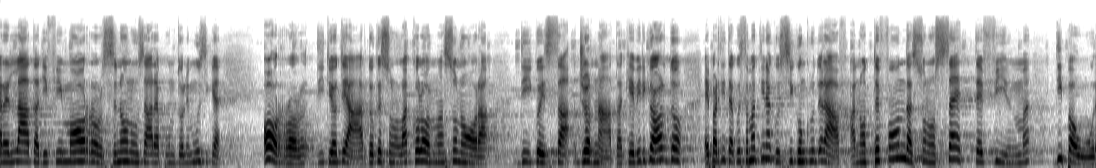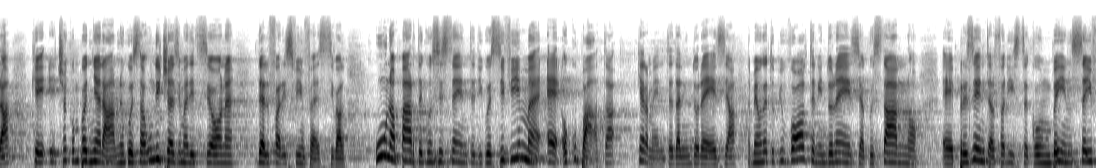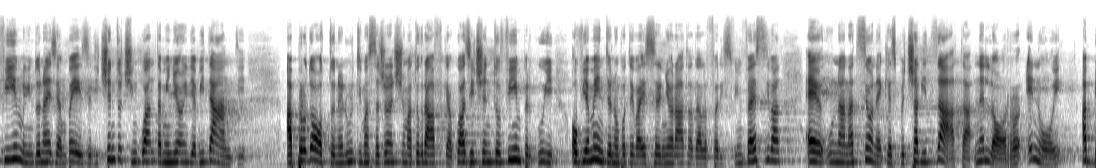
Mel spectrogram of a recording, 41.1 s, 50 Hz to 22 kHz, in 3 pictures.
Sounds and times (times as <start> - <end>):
Speech: 0.0 - 41.1.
